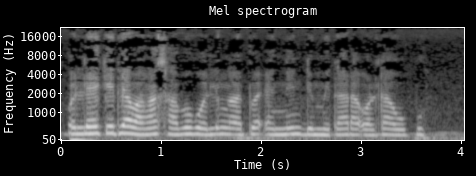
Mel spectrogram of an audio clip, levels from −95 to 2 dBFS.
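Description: A speech recording with generation loss throughout: the sound is swirly, hollow and smeared, with blurred consonant attacks, likely from about five successive MP3 encodes at what sounds like 64 kbit/s. A spectrogram would show accumulated spectral holes and smeared onsets, with nothing above 20.8 kHz.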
